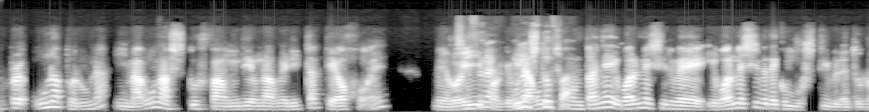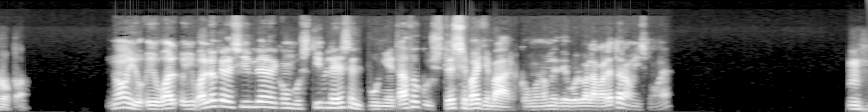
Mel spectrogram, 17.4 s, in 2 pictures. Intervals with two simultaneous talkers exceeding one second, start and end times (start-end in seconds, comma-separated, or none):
4.5-5.8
